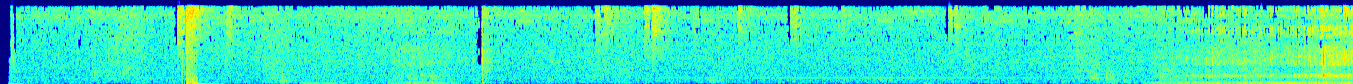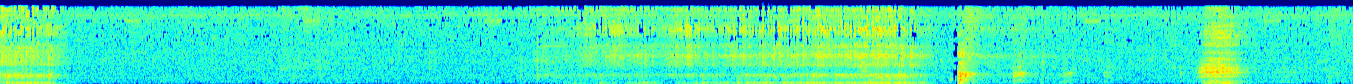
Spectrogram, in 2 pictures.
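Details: Sleeping person snoring loudly: two long, rough, buzzing snores about four seconds apart, with a few sharp clicks and knocks in the room; snoring.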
